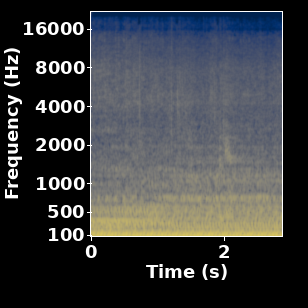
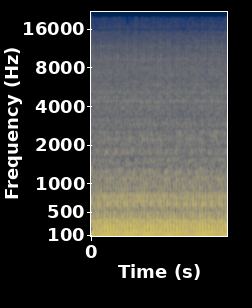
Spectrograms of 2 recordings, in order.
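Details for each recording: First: Nissan Skyline R33 RB25DET after a power steering fix (new hoses joined with a stepped brass joiner, air bled): turning the wheel just short of lock, steady engine hum with no whine, the reservoir no longer frothing; normal pump operation. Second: Nissan Skyline R33 RB25DET at idle after a power steering hose fix and bleed: a rapid, sharp puffing tick in time with the firing is the exhaust leak, with no noise from the pump.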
